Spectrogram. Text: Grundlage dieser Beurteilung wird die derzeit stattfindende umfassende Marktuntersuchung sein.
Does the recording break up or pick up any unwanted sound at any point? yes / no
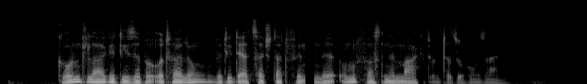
yes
